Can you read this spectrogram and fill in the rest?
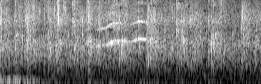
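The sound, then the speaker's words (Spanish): An audience of believers bursts into steady applause during a bilingual Spanish-English sermon on the resurrection, dense overlapping claps sustained at a fairly even level throughout, with a faint whistle or cheer rising briefly in the middle. “Solo los que creyeron aplauden.”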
